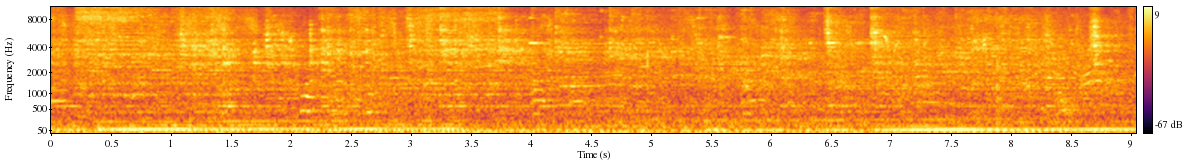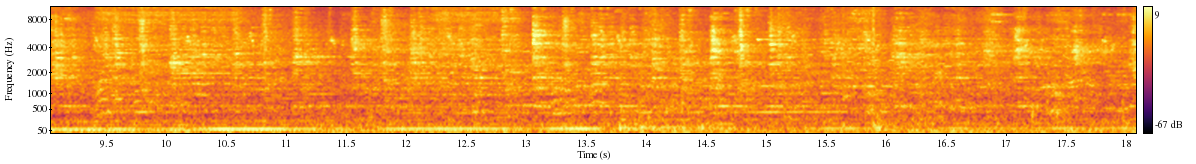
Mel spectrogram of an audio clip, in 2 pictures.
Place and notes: hill above Plaza el Descanso, Valparaíso - ambinence heard on hill above plaza
ambience on a small hill (called Pompeij) above Plaza el Descanso, gas truck, school (they've played a march in the yard), dogs, etc.
(Sony PCM D50, DPA4060)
